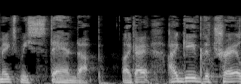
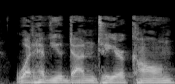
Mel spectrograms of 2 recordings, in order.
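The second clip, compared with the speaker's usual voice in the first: robotic, mechanical robot-like voice; 4 semitones lower than usual. Repeating a dad's line to his daughter Connie, in a robotic voice. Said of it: "they have like this robotic voice".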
